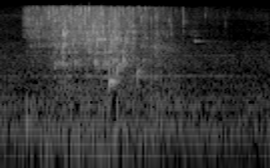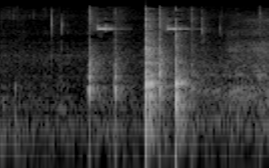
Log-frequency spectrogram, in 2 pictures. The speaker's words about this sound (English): So now we're going to add in a cup of water.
